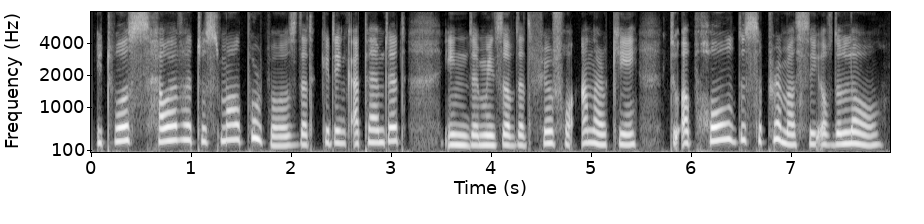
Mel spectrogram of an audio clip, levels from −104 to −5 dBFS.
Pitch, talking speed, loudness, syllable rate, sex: 245 Hz, 175 wpm, -17 LUFS, 5.3 syllables/s, female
